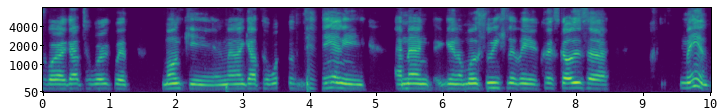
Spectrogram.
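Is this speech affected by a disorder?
Yes: cerebral palsy; congenital, lack of oxygen at birth, stroke-like state, left side of body, walks unassisted with limp.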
